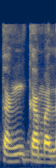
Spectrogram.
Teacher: ఆ తం పెదాన్ని ముయ్యకుండా తంకమల అని పలకాలి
